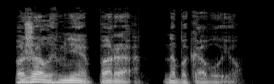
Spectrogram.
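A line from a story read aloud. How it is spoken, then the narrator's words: Grumbling. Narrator (Russian): проворчал Милфорд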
